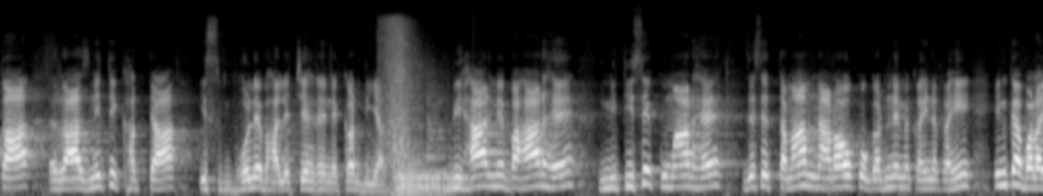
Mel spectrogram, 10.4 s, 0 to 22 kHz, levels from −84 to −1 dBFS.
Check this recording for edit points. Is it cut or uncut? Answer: cut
